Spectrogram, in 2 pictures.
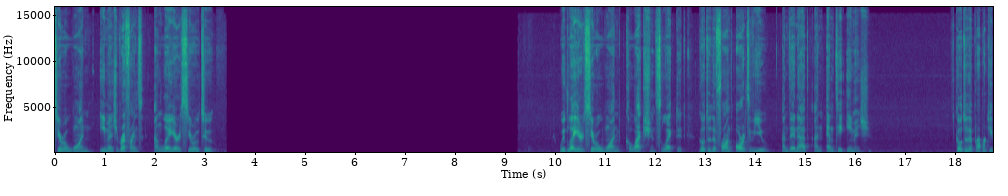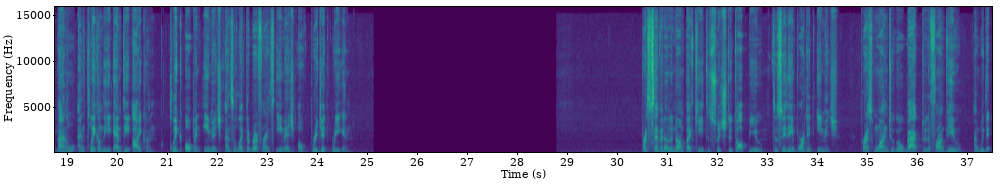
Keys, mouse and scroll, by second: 3.4 click, 3.6-7.8 typing, 8.0 Return, 12.4 Return, 12.5 shift+a, 16.3 click, 18.8 click, 24.5-25.9 drag.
